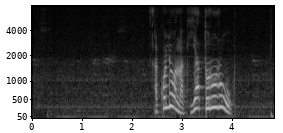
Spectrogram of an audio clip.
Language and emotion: Russian, positive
